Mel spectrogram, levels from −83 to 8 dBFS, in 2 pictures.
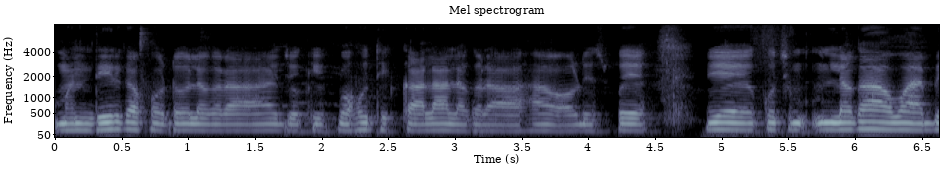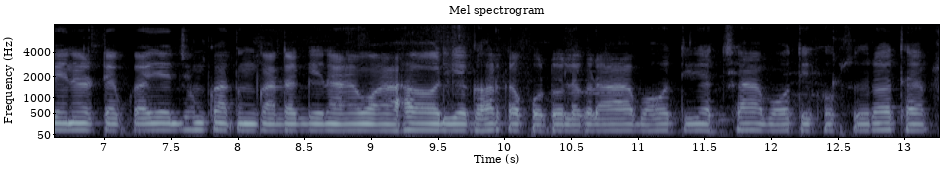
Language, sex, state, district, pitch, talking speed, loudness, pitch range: Hindi, male, Bihar, Araria, 125 Hz, 185 wpm, -35 LUFS, 125-130 Hz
